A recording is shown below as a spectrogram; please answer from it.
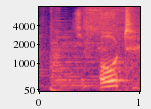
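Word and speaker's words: haute: Indian weather really hot go to Ooty kucher oat means high and couture literally means sewing both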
